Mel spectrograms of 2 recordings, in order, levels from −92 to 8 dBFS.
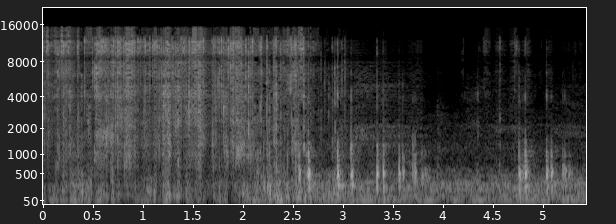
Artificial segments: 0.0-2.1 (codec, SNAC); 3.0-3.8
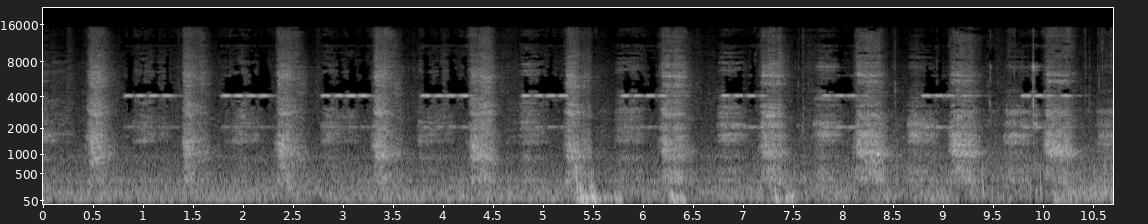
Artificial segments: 0.0-10.7 (vocoder, Vocos)

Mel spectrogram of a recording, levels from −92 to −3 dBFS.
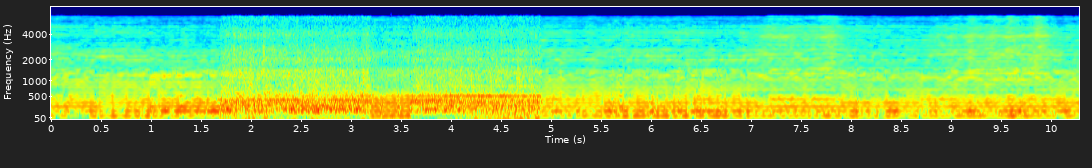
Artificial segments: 0.0-1.7 (vocoder, HiFi-GAN); 3.2-3.6; 4.9-10.3

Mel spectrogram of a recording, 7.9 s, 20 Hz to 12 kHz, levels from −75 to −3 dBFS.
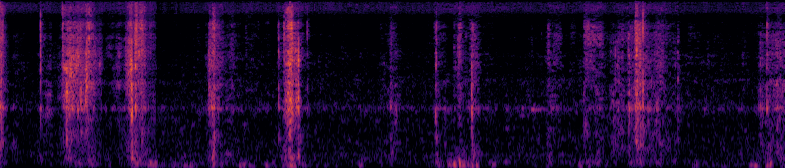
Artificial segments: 0.6-1.8 (codec, HILCodec)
